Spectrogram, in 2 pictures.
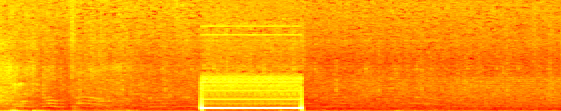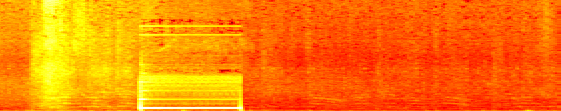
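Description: Telephone ringback tone on a call while dialing: two steady, mid-pitched electronic tones, each lasting about a second, separated by a few seconds of low background hum.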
